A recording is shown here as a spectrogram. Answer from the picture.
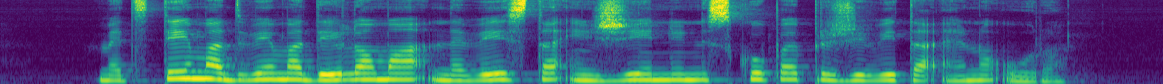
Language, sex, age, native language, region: Slovenian, female, 18-29, Slovenian, Savinja region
